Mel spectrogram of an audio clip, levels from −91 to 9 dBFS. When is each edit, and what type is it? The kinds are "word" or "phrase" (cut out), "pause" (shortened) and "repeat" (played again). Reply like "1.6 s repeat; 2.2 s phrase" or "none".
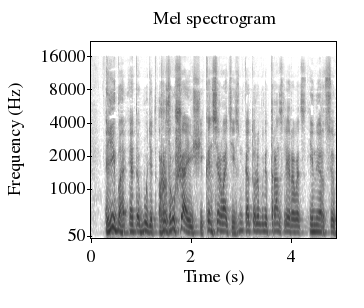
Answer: none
